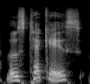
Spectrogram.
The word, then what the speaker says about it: Los Teques: So Miguel Rojas is the shortstop for the Marlins, and he is from Los Teques, Venezuela. Did I say that right? – That sounds good.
